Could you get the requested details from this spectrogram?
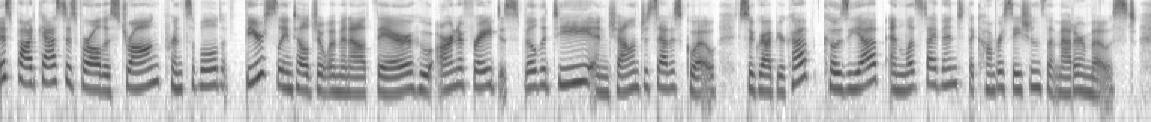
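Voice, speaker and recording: In a plain, everyday voice, a woman with an American accent speaks at a fairly quick pace. Her pitch is fairly high and her intonation lively. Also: dry, close sound with no echo. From Texas, South Dallas. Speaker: podcast host. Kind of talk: scripted intro; casual interview.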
